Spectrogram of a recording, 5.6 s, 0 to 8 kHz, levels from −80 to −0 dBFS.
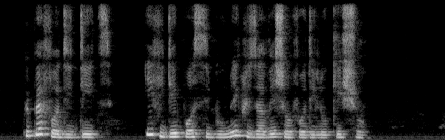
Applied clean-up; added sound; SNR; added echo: none; none; none; none.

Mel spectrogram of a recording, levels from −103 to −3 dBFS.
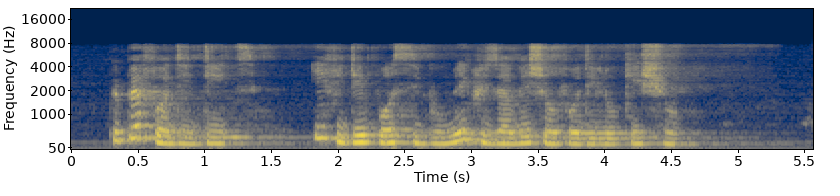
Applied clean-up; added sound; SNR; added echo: none; none; none; reverberation time 1.4 s.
